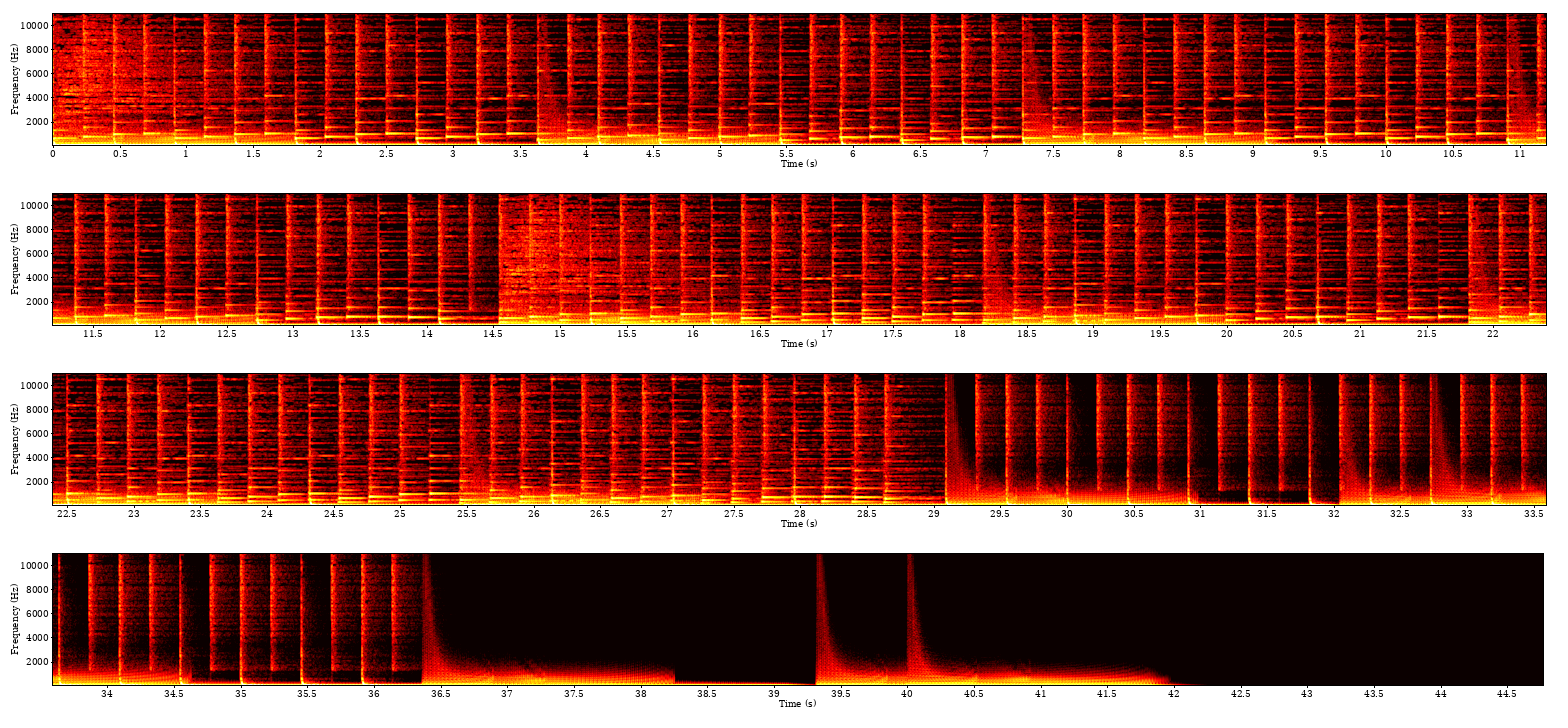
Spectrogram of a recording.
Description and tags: I used Ableton Live and used a loop with added bass and a simple drum beat.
